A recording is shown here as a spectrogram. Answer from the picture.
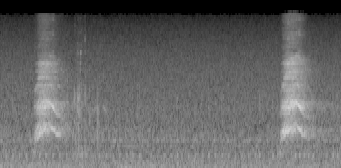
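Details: Red fox calling near Waterloo, Belgium: two short, harsh, hoarse cries about three and a half seconds apart, each lasting roughly a third of a second, with quiet background between them.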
